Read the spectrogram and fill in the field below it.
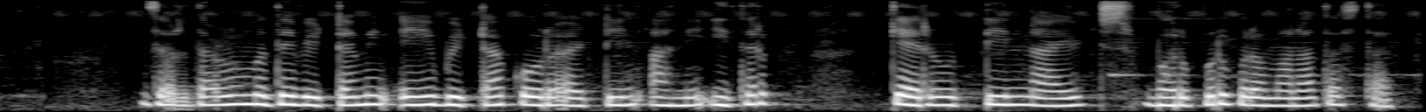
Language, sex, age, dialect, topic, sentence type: Marathi, female, 41-45, Varhadi, agriculture, statement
